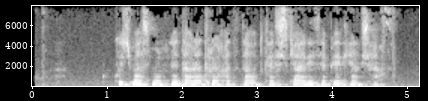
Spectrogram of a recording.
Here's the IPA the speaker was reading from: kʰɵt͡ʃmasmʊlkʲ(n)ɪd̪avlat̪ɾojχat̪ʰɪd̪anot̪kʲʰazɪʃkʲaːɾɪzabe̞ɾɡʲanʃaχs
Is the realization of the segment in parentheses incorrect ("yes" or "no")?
no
